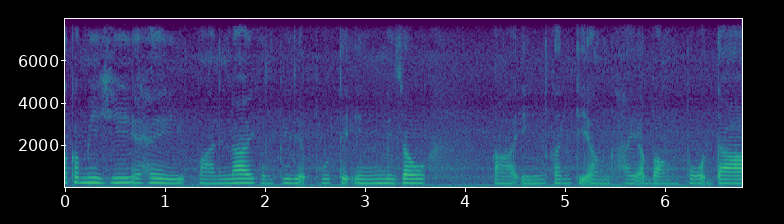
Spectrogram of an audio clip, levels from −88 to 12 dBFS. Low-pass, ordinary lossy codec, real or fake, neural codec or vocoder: none; none; fake; codec, 16 kHz, 8 kbps, FunCodec, trained on Chinese and English, 25 frames a second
